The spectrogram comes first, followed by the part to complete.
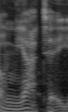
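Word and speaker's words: Oñate: you turn right on Onate. Onate? How do you spell that? Onate. I said, that's Onyate, you dumb Texan.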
